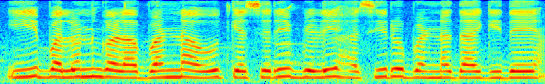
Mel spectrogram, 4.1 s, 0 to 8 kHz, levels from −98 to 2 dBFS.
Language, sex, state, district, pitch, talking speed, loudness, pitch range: Kannada, female, Karnataka, Bidar, 245 Hz, 115 wpm, -13 LUFS, 235-260 Hz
